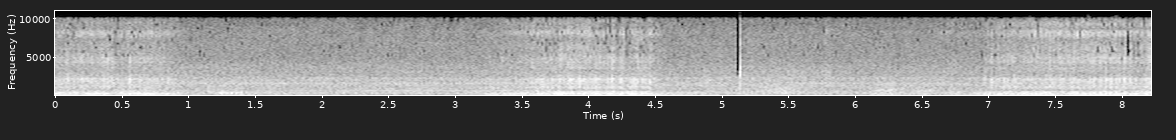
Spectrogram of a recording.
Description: Well, it is about my friend's snoring. He thinks that he doesnt snore!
